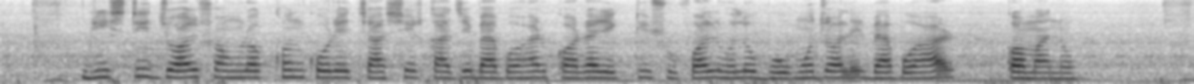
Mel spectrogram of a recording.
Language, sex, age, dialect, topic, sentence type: Bengali, female, 18-24, Standard Colloquial, agriculture, statement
